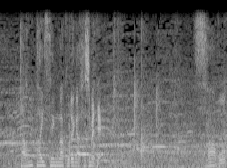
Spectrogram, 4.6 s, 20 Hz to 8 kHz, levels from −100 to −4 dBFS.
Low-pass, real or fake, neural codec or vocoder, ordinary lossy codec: 7.2 kHz; real; none; none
